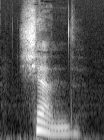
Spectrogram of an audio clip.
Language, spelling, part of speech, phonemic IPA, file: Swedish, känd, verb / adjective, /ˈɕɛnd/, Sv-känd.ogg
- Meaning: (verb) past participle of känna; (adjective) 1. known 2. famous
